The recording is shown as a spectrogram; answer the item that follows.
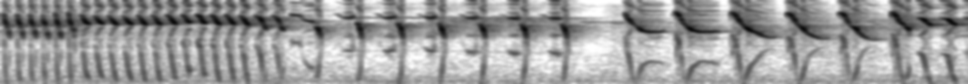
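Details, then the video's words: Local canary in rapid 'tembakan' song, clear-voiced: a fast high trill of about ten notes a second, then a looser series of sharp, downward-sweeping chips with brief pauses. "Kicau Kenari Lokal Tembakan speed rapat Suara Jernih"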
